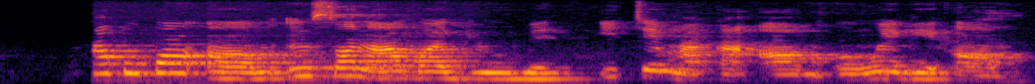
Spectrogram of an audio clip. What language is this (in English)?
Igbo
